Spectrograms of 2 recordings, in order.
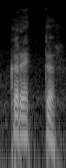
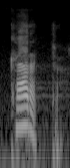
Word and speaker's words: character: The word is not character, it's character.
